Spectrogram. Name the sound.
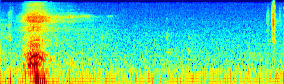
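person sniffing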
